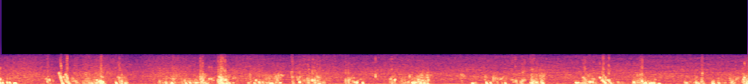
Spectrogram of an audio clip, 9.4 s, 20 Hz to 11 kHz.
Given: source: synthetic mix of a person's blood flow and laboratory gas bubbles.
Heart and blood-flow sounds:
Doppler ultrasound of blood flow; subclavian vein
0.00-0.26 s: bubbles
0.54-1.34 s: bubbles
1.44-1.62 s: bubbles
1.96-3.00 s: bubbles
3.08-3.57 s: bubbles
3.62-4.08 s: bubbles
4.29-4.59 s: bubbles
4.67-4.74 s: bubbles
4.86-4.95 s: bubbles
4.97-5.42 s: bubbles
5.74-5.83 s: bubbles
5.88-5.99 s: bubbles
6.03-6.59 s: bubbles
6.63-6.85 s: bubbles
7.16-7.83 s: bubbles
7.90-8.29 s: bubbles
8.53-9.37 s: bubbles
From the record:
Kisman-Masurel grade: 343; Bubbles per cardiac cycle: rolling drumbeat, 9 or more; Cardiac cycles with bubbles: 100%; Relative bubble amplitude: loud (0.450 to 0.775); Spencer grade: 3 (all of the cardiac periods contain showers or single bubble signals, but not dominating or overriding the cardiac motion signals); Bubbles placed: anywhere in the cardiac cycle

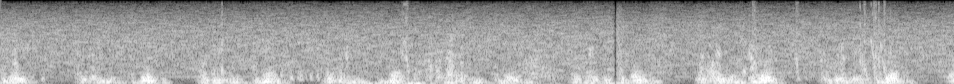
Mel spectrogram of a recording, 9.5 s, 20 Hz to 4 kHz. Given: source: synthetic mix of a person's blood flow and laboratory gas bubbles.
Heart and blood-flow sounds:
Doppler ultrasound of blood flow; precordium
0.40-0.45 s: bubbles
2.19-2.26 s: bubbles
2.75-3.23 s: bubbles
4.00-4.13 s: bubbles
4.76-4.81 s: bubbles
7.46-7.62 s: bubbles
7.92-8.10 s: bubbles
8.19-8.37 s: bubbles
8.51-8.94 s: bubbles
From the record:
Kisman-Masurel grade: 121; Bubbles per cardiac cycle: 1 to 2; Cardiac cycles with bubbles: 10 to 50%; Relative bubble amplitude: barely perceptible (0.100 to 0.250); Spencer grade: 2 (many but less than half of the cardiac periods contain bubble signals, singularly or in groups); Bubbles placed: anywhere in the cardiac cycle

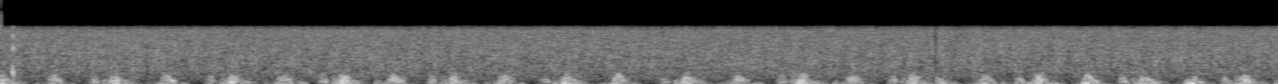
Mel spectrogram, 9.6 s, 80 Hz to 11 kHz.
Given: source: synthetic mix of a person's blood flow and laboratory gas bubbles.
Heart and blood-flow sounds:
Doppler ultrasound of blood flow; precordium
0.06-0.14 s: bubbles
From the record:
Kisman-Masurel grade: 111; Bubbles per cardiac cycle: 1 to 2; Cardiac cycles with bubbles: 1 to 10%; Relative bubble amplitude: barely perceptible (0.100 to 0.250); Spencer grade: 1 (occasional bubble signal discernible with the cardiac motion signal, with majority of cardiac periods free of bubbles); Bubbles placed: only in the low amplitude regions of the cardiac cycle

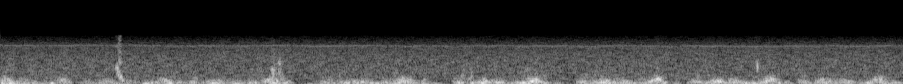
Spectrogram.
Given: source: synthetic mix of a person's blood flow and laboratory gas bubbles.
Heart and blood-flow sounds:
Doppler ultrasound of blood flow; precordium
1.14-1.26 s: bubbles
2.70-2.85 s: bubbles
7.54-7.64 s: bubbles
From the record:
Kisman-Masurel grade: 123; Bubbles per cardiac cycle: 1 to 2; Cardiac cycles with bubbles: 10 to 50%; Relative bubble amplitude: loud (0.450 to 0.775); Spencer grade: 2 (many but less than half of the cardiac periods contain bubble signals, singularly or in groups); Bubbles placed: anywhere in the cardiac cycle

